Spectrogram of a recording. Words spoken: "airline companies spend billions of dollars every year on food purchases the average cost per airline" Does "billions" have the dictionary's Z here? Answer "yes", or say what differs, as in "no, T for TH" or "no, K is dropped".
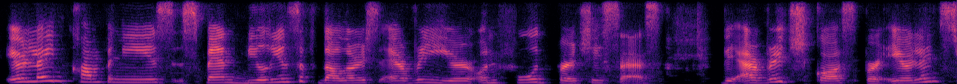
no, S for Z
